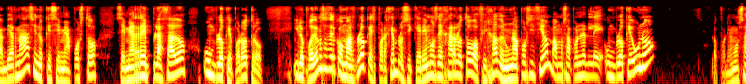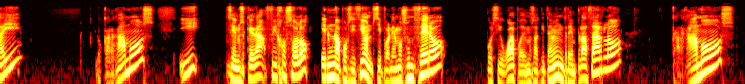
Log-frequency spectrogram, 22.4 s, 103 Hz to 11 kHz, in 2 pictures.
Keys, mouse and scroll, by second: 8.0 click, 10.1 click, 11.6 ctrl+u, 18.0 click, 19.8 click, 20.9 ctrl+u.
